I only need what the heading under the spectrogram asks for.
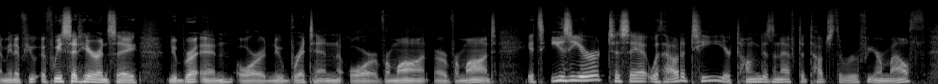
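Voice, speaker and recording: With an ordinary speaking voice, a man talks at a fairly quick pace in a fairly low pitch, his intonation lively and the sound dry and close with no echo. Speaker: podcast co-host reporting on accents. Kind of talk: interview.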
